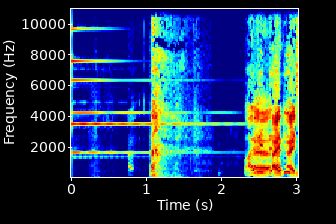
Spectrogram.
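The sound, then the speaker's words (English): A hotline phone rings with a steady, high, bell-like electronic tone, then a sudden loud clatter breaks in. A voice follows at the end. “We don't use that hotline phone number. It was just in case. Well, pick it up.”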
